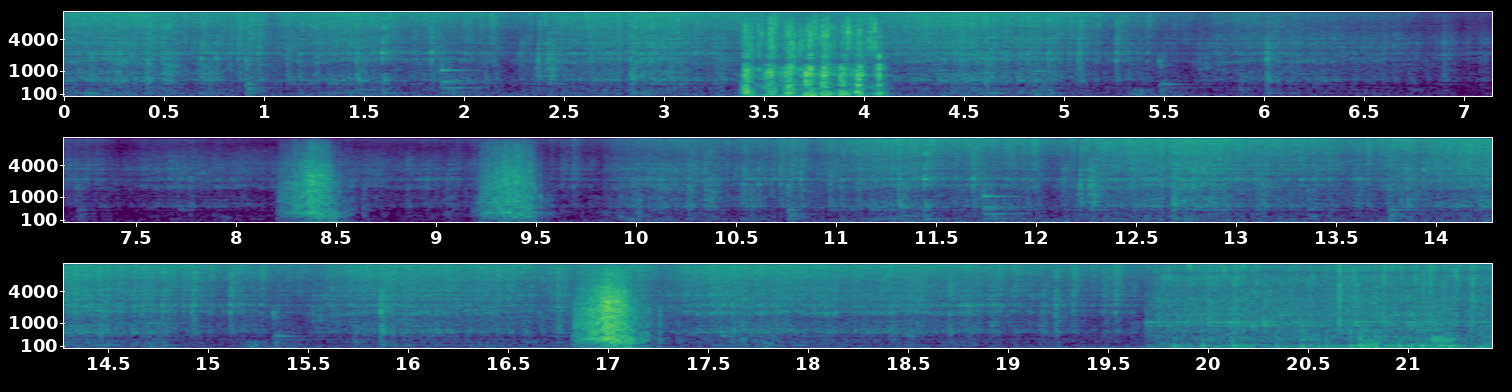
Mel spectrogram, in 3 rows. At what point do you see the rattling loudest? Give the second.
17 s.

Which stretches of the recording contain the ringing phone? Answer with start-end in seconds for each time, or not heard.
not heard.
